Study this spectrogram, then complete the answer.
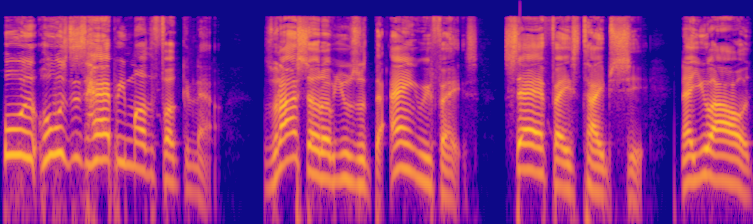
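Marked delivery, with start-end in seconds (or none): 0.0-2.1 who is this suddenly cheerful person; incredulous. Retold or imitated. Seeing the cashier suddenly chipper, high incredulous outburst. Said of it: "I'm like".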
